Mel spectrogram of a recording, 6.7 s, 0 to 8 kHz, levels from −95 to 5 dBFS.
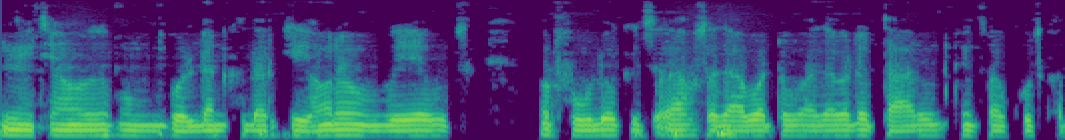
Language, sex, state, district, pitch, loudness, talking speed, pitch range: Hindi, male, Bihar, Jamui, 110 Hz, -18 LUFS, 205 wpm, 105-110 Hz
